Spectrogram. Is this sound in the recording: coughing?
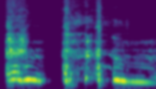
yes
